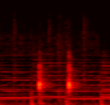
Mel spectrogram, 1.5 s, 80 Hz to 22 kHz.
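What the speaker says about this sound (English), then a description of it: "We'll start by thinly slicing 2 medium onions for making delicious korma" A knife thinly slicing onions on a cutting board, four crisp evenly spaced chops in quick succession, close and fairly quiet, with no talk.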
